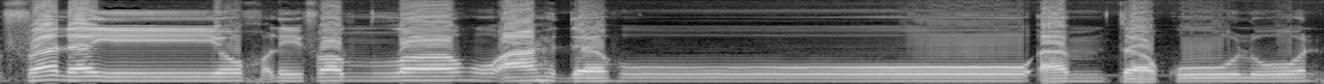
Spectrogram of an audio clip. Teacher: Yaitu kita panjangkan sepanjang 4 harokat sebagaimana mad jaiz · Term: mad silah tawilah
